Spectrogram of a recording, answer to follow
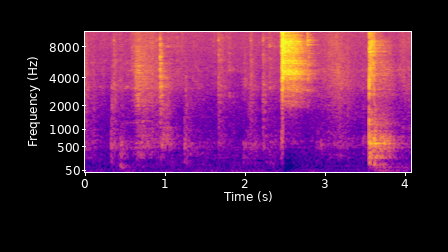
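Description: Side cutters working at the stapled fabric border of an upholstered chair seat: small metal clicks, a short rasping burst about two and a half seconds in, and a thump near the end.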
